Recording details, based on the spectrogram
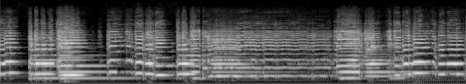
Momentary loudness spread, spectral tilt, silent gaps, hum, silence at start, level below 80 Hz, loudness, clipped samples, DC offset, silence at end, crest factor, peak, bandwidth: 9 LU; -0.5 dB/octave; none; none; 0 s; -64 dBFS; -12 LUFS; under 0.1%; 0.3%; 0 s; 12 dB; 0 dBFS; 17.5 kHz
